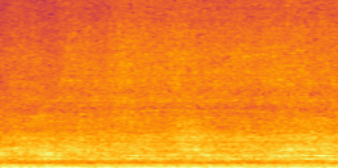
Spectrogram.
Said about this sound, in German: Ätzend, oder? Immer, wenn ich umziehe, macht da eine Baustelle auf. Wir schleppen das wirklich mit uns rum wie so ein Virus. Baustellengrippe. Die immer, wenn wir irgendwo hinziehen, ist da eine Baustelle.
